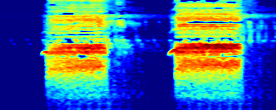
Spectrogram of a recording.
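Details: Two long, raspy, hissing screams from a female white-tailed kite at the nest, each starting with a short rising whistle and lasting nearly a second, about a second and a half apart.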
